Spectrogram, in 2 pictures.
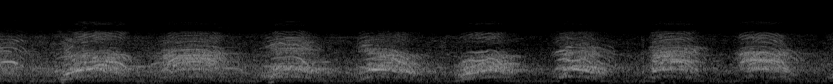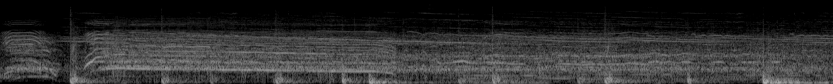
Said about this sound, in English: I need lozenges from too much cheering. Yeah, there's a lot of cheering going on. It's great. The atmosphere is amazing.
